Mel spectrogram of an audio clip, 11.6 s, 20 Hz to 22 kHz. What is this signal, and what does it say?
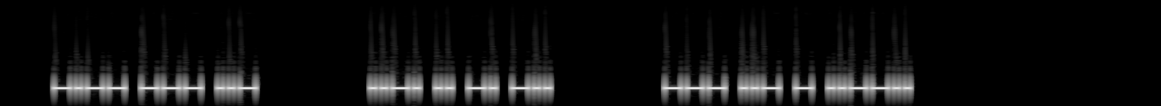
Morse code, heard as a keyed tone, about 22 wpm, 700 Hz. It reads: YOU FIND OUT?
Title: 3x Word-Spacing - Sentences from Top 200 Words - 22wpm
